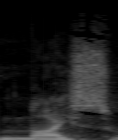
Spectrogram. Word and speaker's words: gneiss: We call them metamorphic rocks, and they have lovely names like schist, say it carefully, and gneiss with a silent G.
